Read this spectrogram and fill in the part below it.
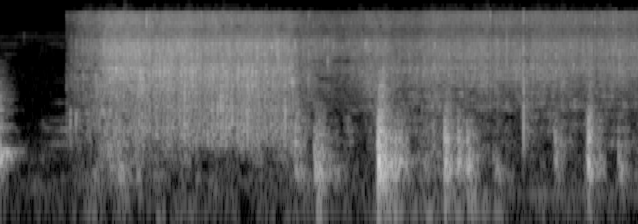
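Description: Onions hit hot tempering oil over a medium flame with a loud, steady sizzle that continues throughout, joined by a few sharp scraping stirs near the end.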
